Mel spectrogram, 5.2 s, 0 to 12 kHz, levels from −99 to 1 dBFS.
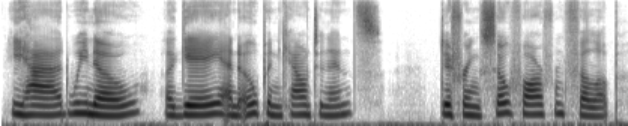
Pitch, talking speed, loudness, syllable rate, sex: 220 Hz, 160 wpm, -17 LUFS, 4.7 syllables/s, female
